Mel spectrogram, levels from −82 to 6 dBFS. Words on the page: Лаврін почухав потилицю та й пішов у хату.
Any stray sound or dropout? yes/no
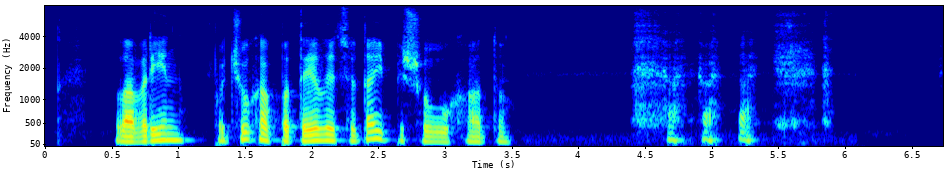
yes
